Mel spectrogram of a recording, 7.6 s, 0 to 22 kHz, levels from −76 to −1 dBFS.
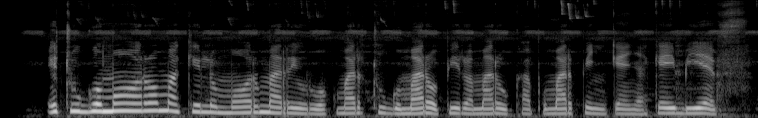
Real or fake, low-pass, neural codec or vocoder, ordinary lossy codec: real; none; none; none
